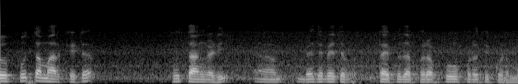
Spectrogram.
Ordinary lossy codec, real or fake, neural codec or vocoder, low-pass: none; real; none; none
